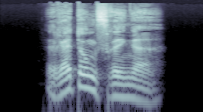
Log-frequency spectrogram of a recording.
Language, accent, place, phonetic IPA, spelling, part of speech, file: German, Germany, Berlin, [ˈʁɛtʊŋsˌʁɪŋə], Rettungsringe, noun, De-Rettungsringe.ogg
- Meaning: nominative/accusative/genitive plural of Rettungsring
